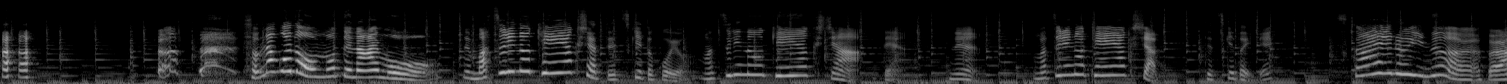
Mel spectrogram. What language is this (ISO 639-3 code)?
jpn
